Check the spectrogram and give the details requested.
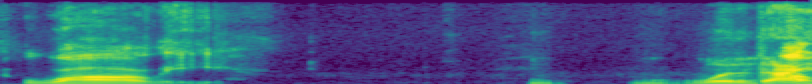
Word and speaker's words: WALL-E: How did you pronounce that? Wall-E. It's Wall-E.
